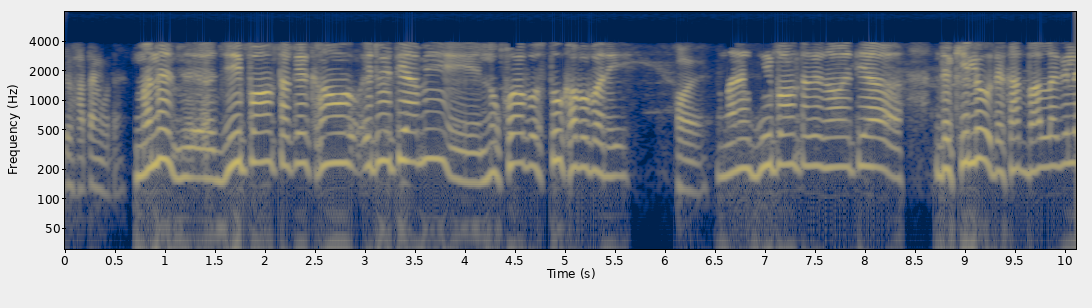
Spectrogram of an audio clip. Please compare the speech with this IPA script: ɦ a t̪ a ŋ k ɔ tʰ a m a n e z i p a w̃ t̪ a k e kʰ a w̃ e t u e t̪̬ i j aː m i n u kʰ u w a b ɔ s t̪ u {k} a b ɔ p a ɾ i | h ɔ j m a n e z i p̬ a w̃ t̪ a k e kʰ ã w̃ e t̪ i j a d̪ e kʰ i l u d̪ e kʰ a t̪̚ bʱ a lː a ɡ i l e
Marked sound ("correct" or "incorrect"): incorrect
